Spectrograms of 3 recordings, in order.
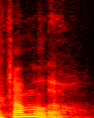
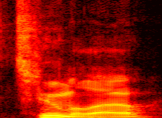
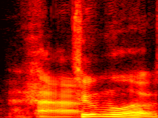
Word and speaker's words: Tomalo: No one pronounces my last name. It's Tumalo. Tumalo. Sorry about that. But I believe it it used to be Tumolo and it's been Americanized.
